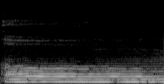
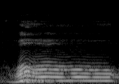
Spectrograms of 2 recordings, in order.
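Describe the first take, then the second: First: The final M hum is drawn out long. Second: The O vowel is drawn out long. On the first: The speaker calls it right. "म को लंबा करो।" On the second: The speaker calls it wrong. "नॉर्मली लोग ओ को लंबा करते हैं।"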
